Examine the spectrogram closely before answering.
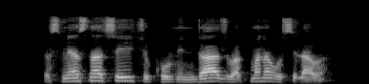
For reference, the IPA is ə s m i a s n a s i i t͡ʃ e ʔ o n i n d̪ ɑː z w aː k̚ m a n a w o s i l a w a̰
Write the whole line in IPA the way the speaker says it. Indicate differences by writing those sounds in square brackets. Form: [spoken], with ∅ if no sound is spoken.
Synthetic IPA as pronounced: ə s m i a s n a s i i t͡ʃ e [k] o [m] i n d̪ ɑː z w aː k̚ m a n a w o s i l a w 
